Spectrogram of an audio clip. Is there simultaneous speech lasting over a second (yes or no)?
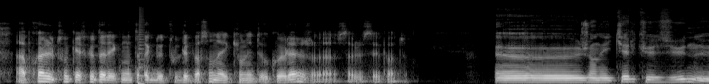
no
